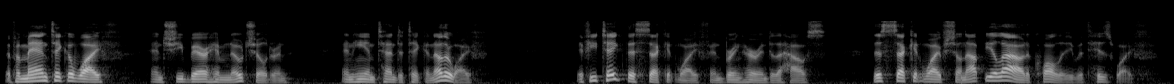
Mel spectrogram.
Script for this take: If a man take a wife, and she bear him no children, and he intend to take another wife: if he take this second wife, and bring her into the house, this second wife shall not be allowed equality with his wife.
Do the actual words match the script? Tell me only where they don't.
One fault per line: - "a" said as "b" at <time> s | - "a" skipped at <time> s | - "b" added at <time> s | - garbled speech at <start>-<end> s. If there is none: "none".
none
